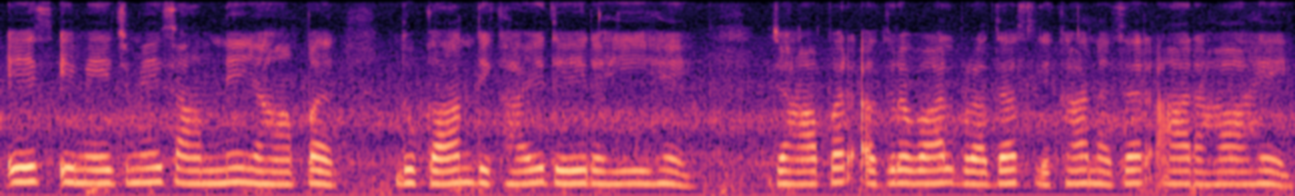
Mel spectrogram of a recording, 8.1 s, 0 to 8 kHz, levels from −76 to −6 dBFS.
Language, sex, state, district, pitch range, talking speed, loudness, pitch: Hindi, male, Rajasthan, Jaipur, 190-205 Hz, 150 wpm, -17 LUFS, 200 Hz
